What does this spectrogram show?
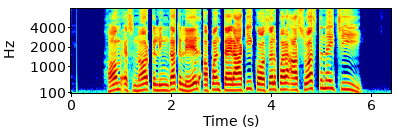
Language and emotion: Maithili, fearful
